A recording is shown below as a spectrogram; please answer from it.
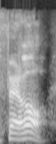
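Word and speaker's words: Fiorot: The T is silent, Farrow.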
